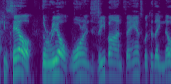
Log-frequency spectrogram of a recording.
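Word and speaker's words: Zevon: tell the real Warren Zeon fans because they know how to pronounce his last name it's not Warren zabon it's Warren Zeon and uh just a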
